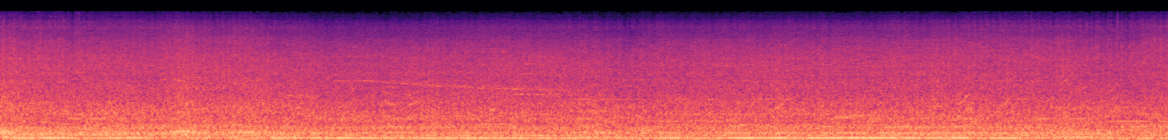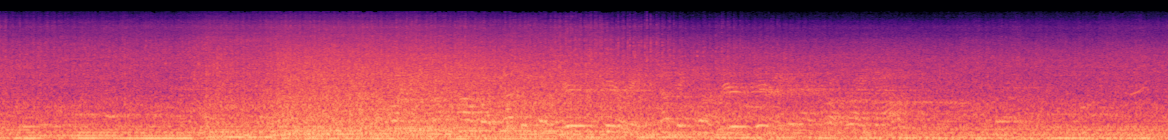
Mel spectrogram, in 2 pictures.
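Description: A monster truck engine roars loudly in an echoing arena.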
